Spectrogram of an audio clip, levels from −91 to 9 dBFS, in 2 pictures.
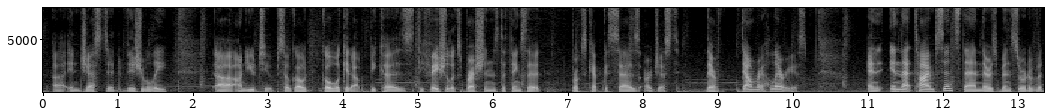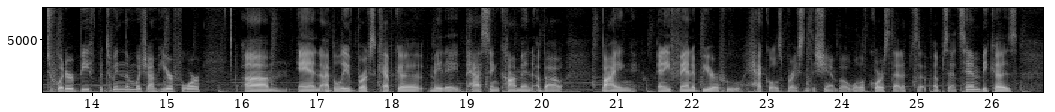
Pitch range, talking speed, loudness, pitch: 95-120 Hz, 165 wpm, -25 LUFS, 105 Hz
